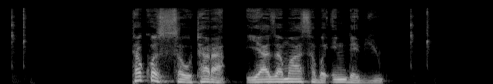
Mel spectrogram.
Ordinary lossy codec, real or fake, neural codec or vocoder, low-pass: AAC, 48 kbps; real; none; 14.4 kHz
